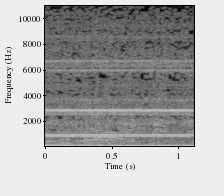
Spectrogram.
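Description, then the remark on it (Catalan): A steady, loud electronic alarm buzzes without a break, its harsh high tones holding an unchanging pitch over a low, rumbling hum throughout. “És que aquesta alarma invalida totes les zones sonores que hi hagin al voltant.”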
